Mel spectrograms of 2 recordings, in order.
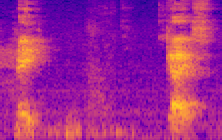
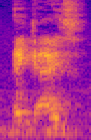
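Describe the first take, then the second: First: It is said in a whisper. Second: It is said in a normal voice.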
